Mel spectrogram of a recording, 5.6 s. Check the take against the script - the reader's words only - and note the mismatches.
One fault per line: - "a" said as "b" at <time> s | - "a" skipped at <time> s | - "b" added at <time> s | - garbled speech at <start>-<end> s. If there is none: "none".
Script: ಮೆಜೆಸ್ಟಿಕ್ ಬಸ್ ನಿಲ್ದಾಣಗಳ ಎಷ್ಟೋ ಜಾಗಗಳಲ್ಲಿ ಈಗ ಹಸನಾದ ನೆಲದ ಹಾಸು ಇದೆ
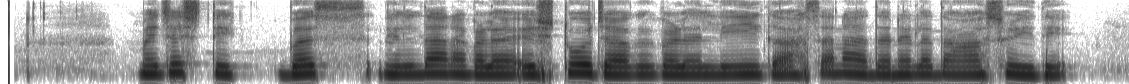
none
